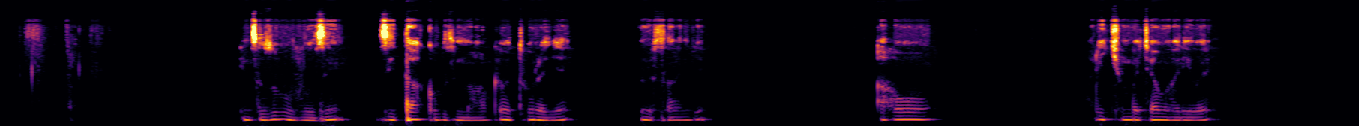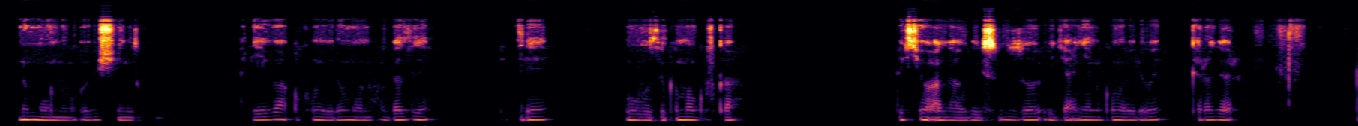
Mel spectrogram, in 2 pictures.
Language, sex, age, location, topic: Kinyarwanda, male, 18-24, Kigali, health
